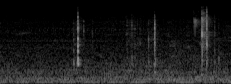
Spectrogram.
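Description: Low steady hum of room tone with three short, sharp clicks: one a little before halfway, then two close together near the end.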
